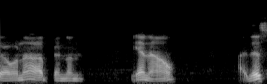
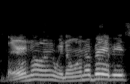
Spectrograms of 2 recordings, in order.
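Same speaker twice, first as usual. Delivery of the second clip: high-pitched mock parent; 13 semitones higher, faster than usual.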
